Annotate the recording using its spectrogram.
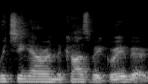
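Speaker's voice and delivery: usual speaking voice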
